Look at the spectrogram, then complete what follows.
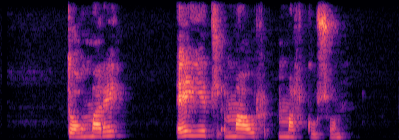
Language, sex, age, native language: Icelandic, female, 30-39, Icelandic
